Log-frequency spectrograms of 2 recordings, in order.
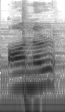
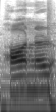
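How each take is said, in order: First: The word starts with a vowel sound. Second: The word starts with an h sound. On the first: The speaker calls it right. "सही pronunciation होगी" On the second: The speaker calls it wrong. "पढ़ने की गलती मत कीजिएगा"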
